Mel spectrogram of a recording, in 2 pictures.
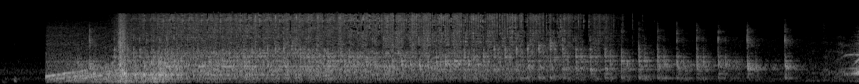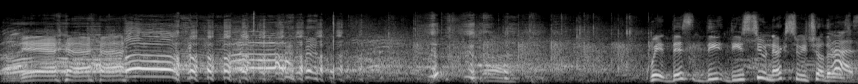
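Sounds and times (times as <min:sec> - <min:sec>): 
prize wheel spinning and clicking: 0:01.3 - 0:07.7
laughter: 0:08.6 - 0:14.3
speech: 0:15.1 - 0:17.1.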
